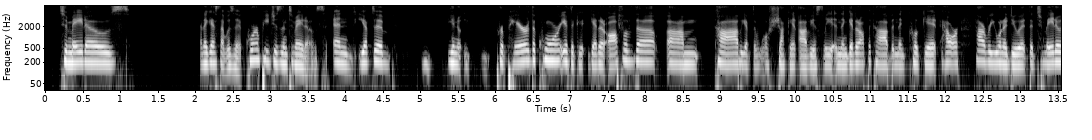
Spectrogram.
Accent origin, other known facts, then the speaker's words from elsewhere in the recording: Pennsylvania, United States; growing up, I grew up in Pennsylvania amongst the Amish, so that's why I feel like I'm part homesteader.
